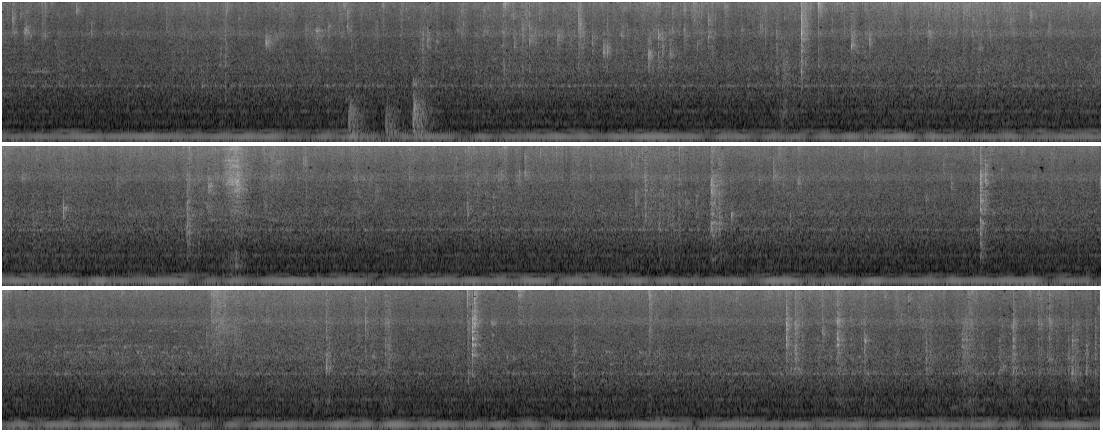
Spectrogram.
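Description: Pakoda batter deep-frying in hot oil in a kadai, a steady sizzle and bubbling, under a loud steady low hum from a motor. A few faint clicks come and go.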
